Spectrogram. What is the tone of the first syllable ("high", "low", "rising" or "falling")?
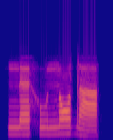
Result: high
